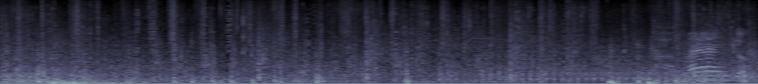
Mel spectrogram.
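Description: Explosions boom far off.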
